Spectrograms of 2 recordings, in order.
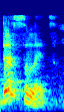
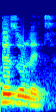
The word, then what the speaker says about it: desolate: Miss it sit then we have desolate not desate it's not it's not not desolate not is desolate desolate desolate all right now we have been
